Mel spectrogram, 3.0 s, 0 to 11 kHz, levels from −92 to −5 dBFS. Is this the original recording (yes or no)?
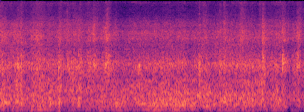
yes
